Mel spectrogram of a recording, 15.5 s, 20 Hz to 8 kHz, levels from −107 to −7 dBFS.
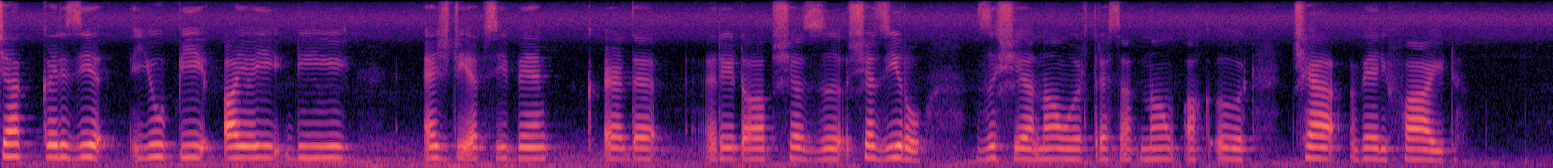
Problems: constant background noise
